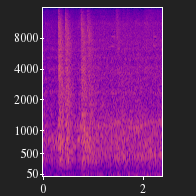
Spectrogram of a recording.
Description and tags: London underground 12 train knocking sound
Knocking sound of passing a switch, recorded inside a London Underground train.
london-underground, train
